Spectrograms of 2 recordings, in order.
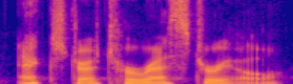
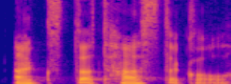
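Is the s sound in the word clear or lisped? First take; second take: clear; lisped. First: The s sound is said clearly. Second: The s sound is said with a lisp. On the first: "instead of saying extraterrestrial" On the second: "it sounds like extraterrestrial"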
